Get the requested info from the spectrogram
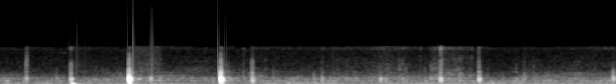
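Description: Wood bonfire crackling: scattered sharp pops over a steady low rush, the three loudest in the first three seconds.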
